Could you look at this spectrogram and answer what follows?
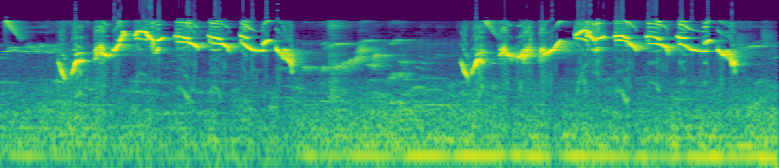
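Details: Oriental magpie-robin singing gacor in full narung style, a master recording for beginner or lazy magpie-robins: two long bursts of rapid, repeated warbled whistles, each several seconds, separated by a brief pause, with low steady hum beneath.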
